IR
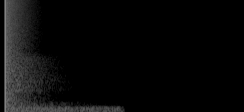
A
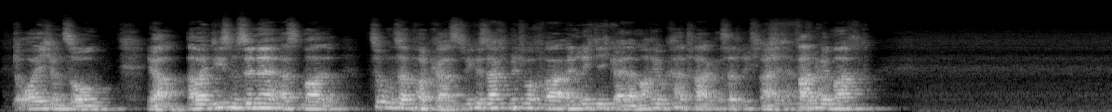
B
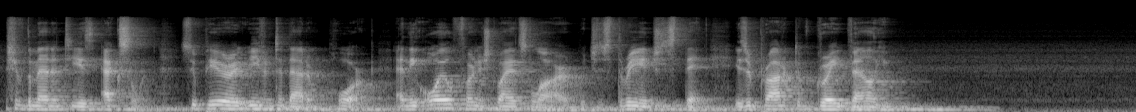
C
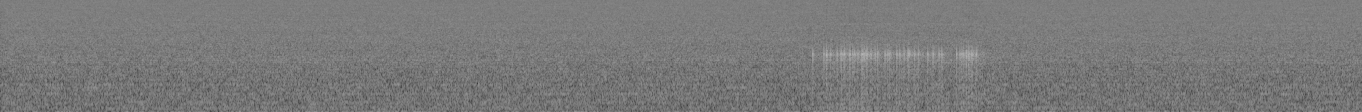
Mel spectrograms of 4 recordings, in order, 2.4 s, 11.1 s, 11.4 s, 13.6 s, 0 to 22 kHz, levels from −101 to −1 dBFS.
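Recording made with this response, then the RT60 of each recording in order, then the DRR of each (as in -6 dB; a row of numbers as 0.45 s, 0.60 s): B; 0.45 s, 1.1 s, 0.65 s; -11.0 dB, 6.5 dB, 2.0 dB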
